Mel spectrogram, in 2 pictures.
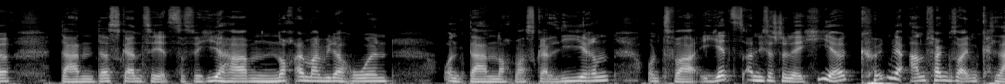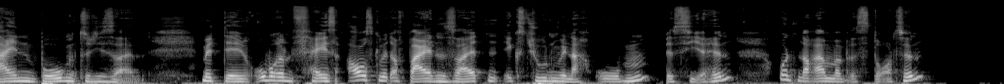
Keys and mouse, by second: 2.7 e, 5.0 s, 10.0 click, 12.5 shift+click, 14.3 middle click, 15.4 e, 17.8 e.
